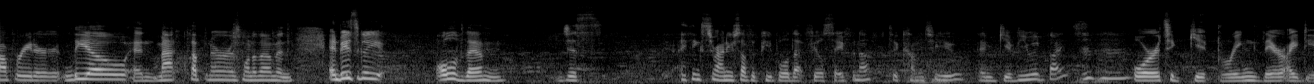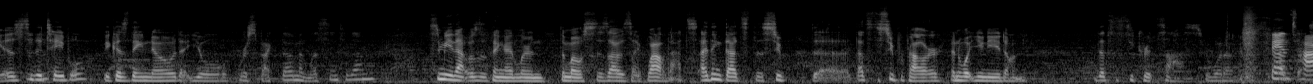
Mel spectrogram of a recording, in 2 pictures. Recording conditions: busy venue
